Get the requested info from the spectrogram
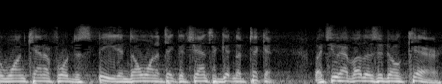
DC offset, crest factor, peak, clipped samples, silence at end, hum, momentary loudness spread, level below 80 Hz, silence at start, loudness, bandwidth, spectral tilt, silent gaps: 0.2%; 14 dB; -2 dBFS; under 0.1%; 0 s; none; 5 LU; -32 dBFS; 0 s; -17 LUFS; 6 kHz; -10 dB/octave; none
